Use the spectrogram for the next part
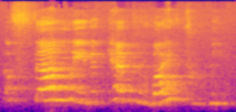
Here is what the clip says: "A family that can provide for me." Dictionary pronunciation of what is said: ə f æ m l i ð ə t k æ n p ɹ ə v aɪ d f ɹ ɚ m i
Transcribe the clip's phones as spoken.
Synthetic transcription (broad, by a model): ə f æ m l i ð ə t k æ n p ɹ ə ɪ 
